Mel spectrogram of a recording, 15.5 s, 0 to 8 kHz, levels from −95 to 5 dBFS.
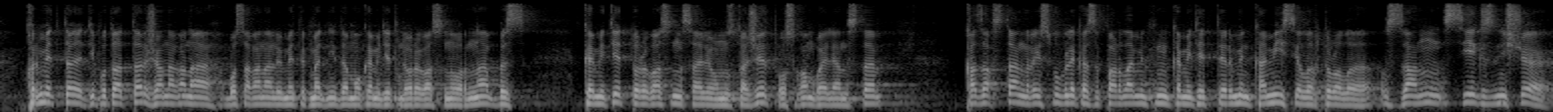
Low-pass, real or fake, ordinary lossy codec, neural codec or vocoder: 7.2 kHz; fake; none; codec, 16 kHz in and 24 kHz out, 1 kbps, XY-Tokenizer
